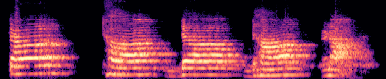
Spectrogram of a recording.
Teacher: यानी जीभ ऊपर मूर्धा से स्पर्श करती है। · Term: मूर्धन्य वर्ण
